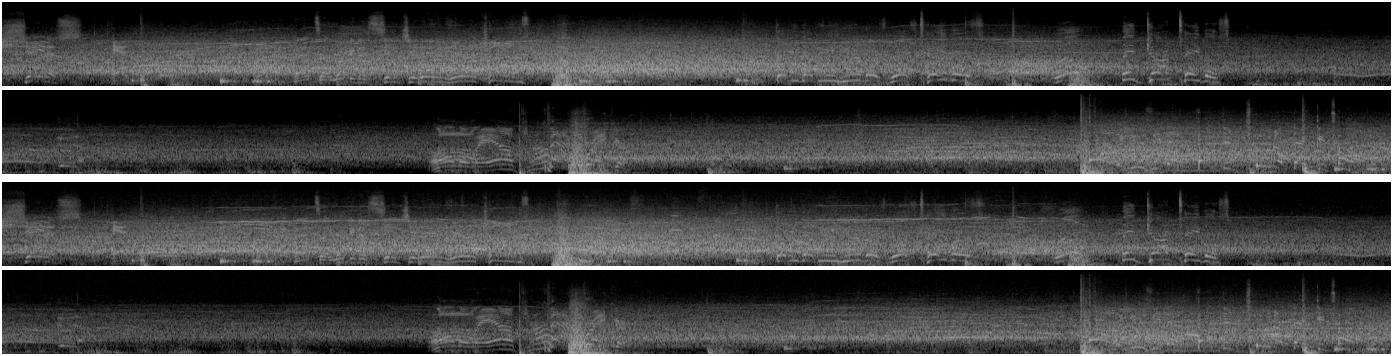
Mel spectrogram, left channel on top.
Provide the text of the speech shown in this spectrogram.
Sheamus, and Penta looking to cinch it in. Here it comes. WWE Universe wants tables. Well, they've got tables. All the way up. Backbreaker. Oh, using that thumb to tune up that guitar.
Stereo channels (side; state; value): right; noise; hiss, 24 dB below the sound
